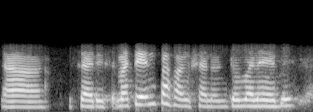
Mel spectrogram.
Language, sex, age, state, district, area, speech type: Kannada, female, 18-30, Karnataka, Chitradurga, rural, conversation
